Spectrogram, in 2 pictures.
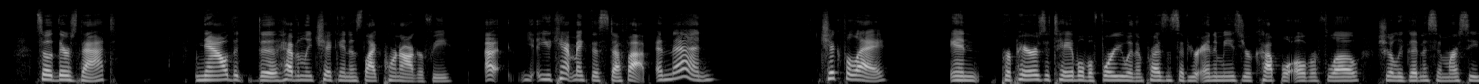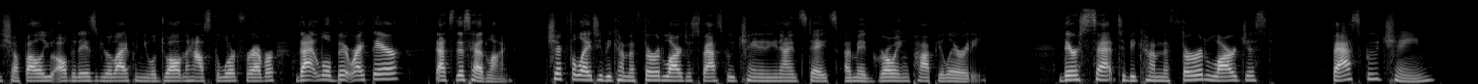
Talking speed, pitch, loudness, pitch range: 200 wpm, 185 Hz, -25 LUFS, 170-205 Hz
